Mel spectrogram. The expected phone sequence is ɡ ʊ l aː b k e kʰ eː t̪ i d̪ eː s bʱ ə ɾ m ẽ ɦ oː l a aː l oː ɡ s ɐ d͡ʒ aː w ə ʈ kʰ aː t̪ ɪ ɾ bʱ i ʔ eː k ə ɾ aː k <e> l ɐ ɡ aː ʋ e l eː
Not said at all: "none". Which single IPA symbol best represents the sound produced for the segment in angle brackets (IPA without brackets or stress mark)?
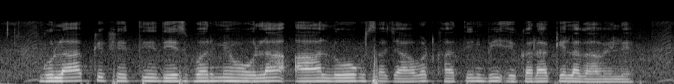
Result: e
